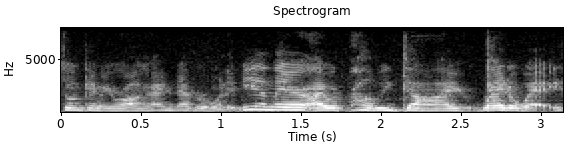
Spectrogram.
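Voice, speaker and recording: Noticeable background noise sits behind a woman whose tone is animated. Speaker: booktuber. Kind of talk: casual chat.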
